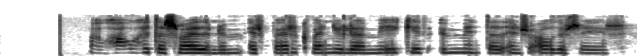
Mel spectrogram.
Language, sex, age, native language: Icelandic, female, 20-29, Icelandic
